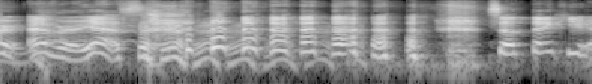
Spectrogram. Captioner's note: both laughing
